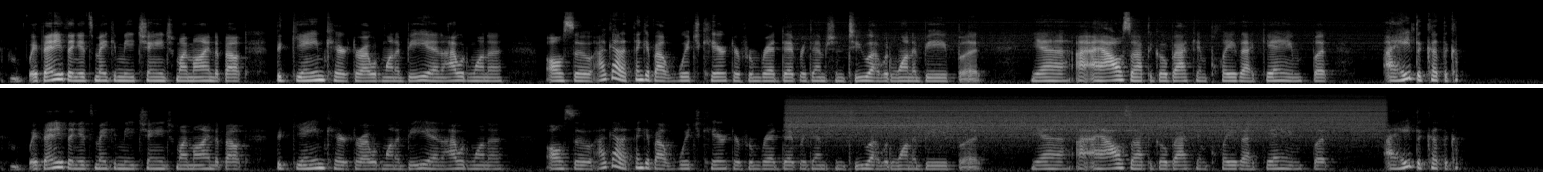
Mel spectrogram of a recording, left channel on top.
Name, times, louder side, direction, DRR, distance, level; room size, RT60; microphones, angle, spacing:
voice 1, 0.1-5.0 5.5-9.8 10.3-13.3 13.8-14.6, left 6 dB, 85° left, 0.4 m, -29 dB
sound 1, 7.8-13.9, right 15 dB, 80° right, 0.3 m, -43 dB
7.2 x 7.0 x 3.9 m
head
